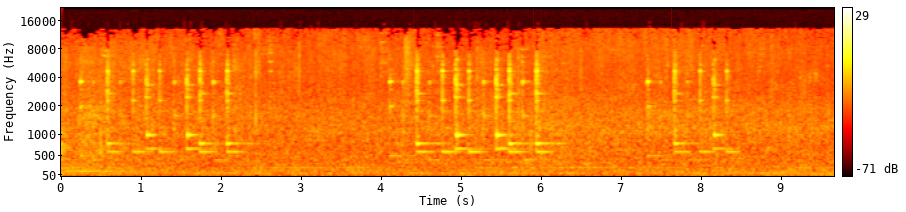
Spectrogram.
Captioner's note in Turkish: Telefon çalması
